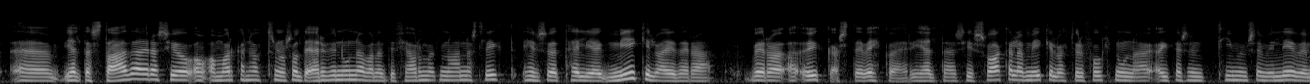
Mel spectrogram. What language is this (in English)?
Icelandic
